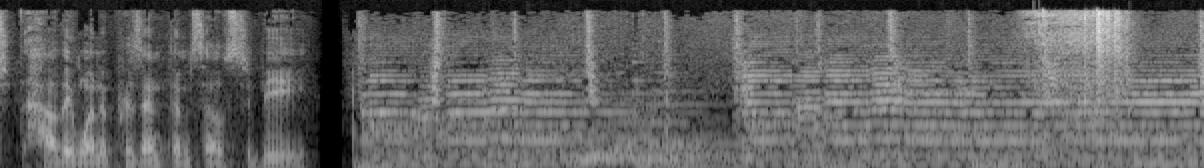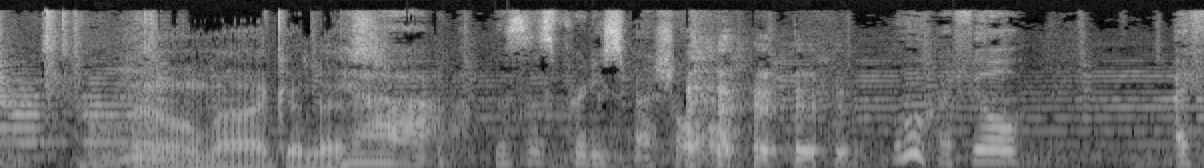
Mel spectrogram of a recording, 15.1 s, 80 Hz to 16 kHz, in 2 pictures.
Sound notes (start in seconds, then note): 2.4 mellow music; 11.8 laughs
